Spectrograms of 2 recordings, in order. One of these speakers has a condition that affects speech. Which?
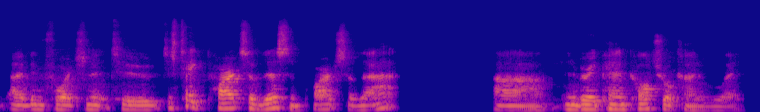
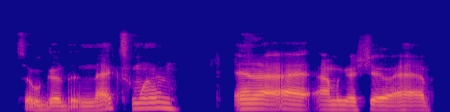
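The second: ALS; about 1.5 years since diagnosis, slow progression; speech still preserved.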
